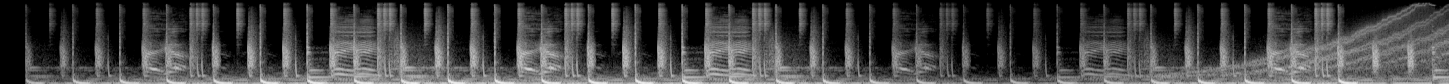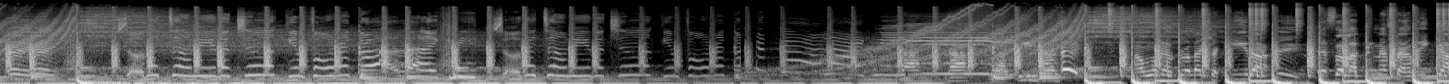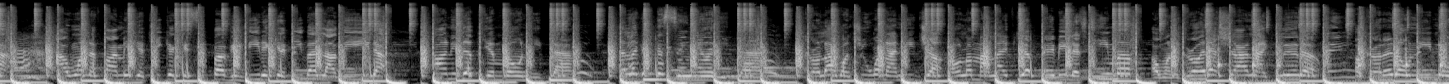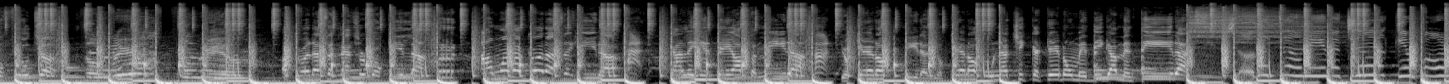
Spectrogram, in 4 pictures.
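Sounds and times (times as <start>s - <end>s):
up-tempo Top 40 remix: 0.2s - 57.9s.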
